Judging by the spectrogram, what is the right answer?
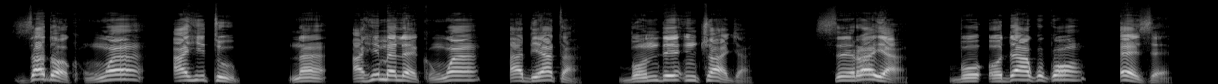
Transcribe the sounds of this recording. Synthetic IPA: za˦dɔ˨kŋʷa˦ | a˦ɦi˦tu˨b̚ | na˨ | a˨ɦi˦me˦le˨kŋʷa˦ | a˨bi˦a˦ta̰˨ | bʊ˨n̩˦dɪ˦n̩˦t͡ʃa˦a˨d͡ʒa̰˨ | se˨ɾa˦ja̰˨ | bʊ˨ʔo˨de˦a˦kʷʊ˦kʷɔ˦ | e˦˨zḛ˨

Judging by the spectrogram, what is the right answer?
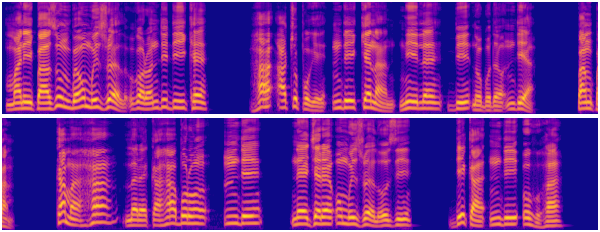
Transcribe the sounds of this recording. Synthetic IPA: ma˨ni˨k͡pa˨zʊ˦ŋ͡m̩˨ɡ͡be˨ʊ˦mʊ˨˦i˦zɾe˨lɣɔ˨ɾɔ˨n̩˦dɪ˦di˦i˦ke˦ | ɦa˦a˦t͡ʃʊ˦pʊ˨ɣɪ̰˨n̩˦dɪ˦ke˦na̰˨n˨niː˦le˦bi˦no˨bo˨do̰˨n̩˦dɪ˦a̰˨ | k͡pa˦ŋ͡m̩˦k͡pa̰˨m̩˨ | ka˦ma˨ɦa˦me˨ɾe˨ka˨ɦa˦bʊ˦ɾʊ˦ | n̩˦dɪ˦ | ne˨d͡ʒe˦ɾe˦ʔʊ˦mʊ˨˦i˦zɾe˨lo˦zi˦ | dɪ˦ka˨n̩˦dɪ˦o˦ɦṵ˨ɦa˦

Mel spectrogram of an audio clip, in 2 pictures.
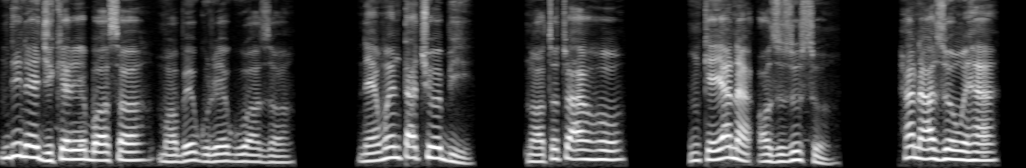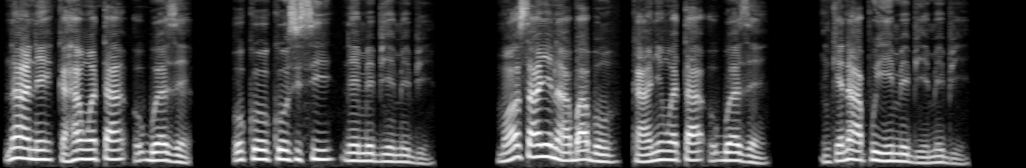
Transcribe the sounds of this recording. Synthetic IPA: n̩˦dɪ˦ne˨d͡ʒi˨ke˦ɾɪ˦ɡ͡bɔ˦sɔ˦m˨ɔ˨be˦ɡʷu˨ɾe˦ɡʷu˦ɔ˦zɔ˦ | ne˨ŋʷe˦n̩˦ta˦t͡ʃo˦bi˨ | nɔ˨tʊ˦tʊ˦a˦ɦʊ˦ | ŋ̩˨ke˨ja˦na˨ʔɔ˨zʊ˨zu˦so̰˨ | ha˦na˨a˦˨zo˦ŋʷe˦ɦa˦ | naː˦˨nɪ˦ka˨ɦa˦ŋʷe˦ta˦o˨k͡pu˦e˦zḛ˨ | o˦ko˦o˦ko˦o˦s̬i˦si˦ne˨me˦bi˨e˨me˦bḭ˨ | mɔ˨ɔ˦sɲɪ˦na˨a˨ɡ͡ba˦bʊ˨ka˨a˨ɲɪ˦ŋʷe˦ta˦ʔo˨k͡pu˦e˦zḛ˨ | ŋ̩˨ke˨na˦a˨pʊ˦ɣi˦me˦bi˨ḛ˨me˦bḭ˨

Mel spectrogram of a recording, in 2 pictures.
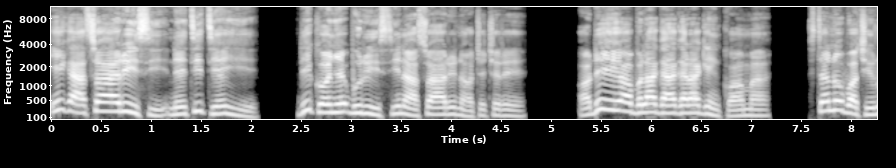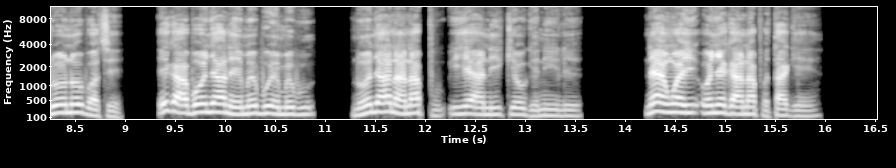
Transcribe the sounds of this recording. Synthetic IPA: ɪ˦ɡa˨a˨sʊ˦a˦ɾi˦i˨si˨ne˨ti˦ti˨e˦ɦi˨e˨ | dɪ˦ko˦ɲe˦k͡pu˨ɾi˨i˨si˨˦na˨a˨sʊ˦a˦ɾɪ˦nɔ˨t͡ʃɪ˦t͡ʃɪ˦ɾɪ˦ | ɔ˨dɪ˦i˦ɦe˦ɔ˦bʊ˨la˦ɡa˨a˦ɡa˦ɾa˦ɡɪ˦ŋ̩˨kɔ˦ma˦ | si̥˦te˦nʊ˦bɔ˨t͡ʃɪ˨ɾu˦o˦no˦bɔ˨t͡ʃɪ̰˨ | ɪ˦ɡa˨a˨bʊ˦o˦ɲe˦a˦ne˨me˦ɡ͡bu˦e˨me˦ɡ͡bu˦ | no˦ɲe˦a˦na˨na˦pʊ˨i˦ɦe˦a˦ni˦ke˦o˦ɡe˨niː˦le˦ | ne˦˨ŋʷe˦ɣɪ˦o˦ɲe˦ɡa˨a˨na˦pʊ˨ta˦ɡɪ˦

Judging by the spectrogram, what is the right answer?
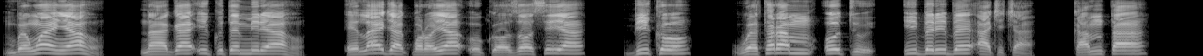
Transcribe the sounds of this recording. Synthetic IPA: ŋ͡m̩˨ɡ͡be˨ŋʷa˦˨ɲɪ˨a˦ɦʊ̰˨ | na˨a˨ɡa˦i˦ku˦te˦m̩˦mi˦ɾi˦a˦ɦʊ̰˨ | e˨la˦ɪ˦d͡ʒa˨k͡pɔ˨ɾɔ˨ja˦ʔo˨ke˨ɔ˨zɔ˦sɪ˦ja˦ | bi˦ko˦ | we˨ta˦ɾa˦m̩˦o˦tu˨ | i˦be˦ɾi˦be˦a˨t͡ʃɪ˨t͡ʃa̰˨ | ka˨n̩˦ta˦

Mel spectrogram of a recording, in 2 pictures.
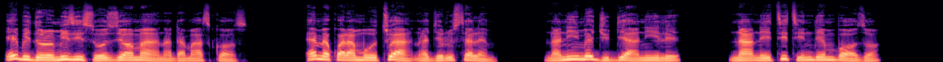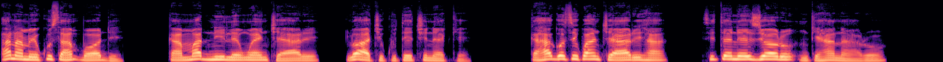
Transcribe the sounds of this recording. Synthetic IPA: e˦ɡ͡bi˨do˨ɾo˨mi˦zi˦so˦zi˦ɔ˦ma˦˨na˨da˨ma˦skɔ̰˨s | e˦me˨kʷa˨ɾa˨m̩˨o˨tu˦a˨na˨d͡ʒe˨ɾu˦sa˦le˨m̩˨ | na˨ni˦me˦d͡ʒu˨di˦a˨niː˦le˦ | na˨ne˨ti˦ti˨n̩˦dɪ˦m̩˦bɔ˨zɔ˦ | a˦na˨m̩˨e˨kʷu˦sa˨ŋ͡m̩˦k͡pɔ˦dɪ̰˨ | ka˨m̩˦ma˦dʊ˨niː˦le˦ŋʷe˦n̩˦t͡ʃe˨a˦ɾɪ˦ | lɔ˦a˨t͡ʃi˨kʷu˨te˦t͡ʃi˦ne˦kḛ˨ | ka˨ɦa˦ɡo˦s̬i˦kʷa˦n̩˦t͡ʃe˨a˦ɾɪ˦ɦa˦ | si˦te˦ne˦zi˦ɔ˦ɾʊ˦ŋ̩˨ke˨ɦa˦na˨a̰˨ɾʊ˦

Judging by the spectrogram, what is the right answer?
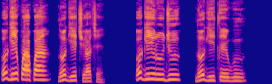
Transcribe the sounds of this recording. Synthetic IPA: o˦ɡɪ˨ɪ˦kʷa˦a˦kʷa˦no˦ɡɪ˨ɪ˦t͡ʃɪ˨ɔ˦t͡ʃɪ̰˨ | o˦ɡɪ˨i˦ɾu˦d͡ʒu˦ | no˦ɡɪ˨i˦te˦ɡʷu˦

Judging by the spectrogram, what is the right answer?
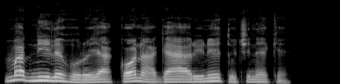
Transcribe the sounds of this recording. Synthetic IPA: m̩˦ma˦dʊ˨niː˦le˦ɦo˨ɾo˨ja˦kɔ˦na˨a˨ɡa˦a˦ɾɪ˦ne˦to˨t͡ʃi˦ne˦kḛ˨

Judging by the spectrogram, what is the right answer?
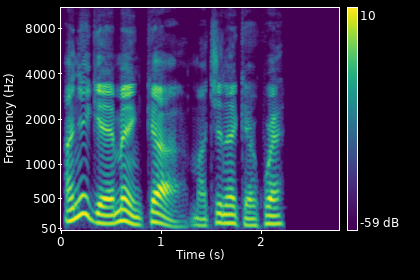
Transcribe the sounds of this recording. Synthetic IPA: a˨ɲɪ˦ɡe˨e˨me˦ŋ̩˨ka̰˦˨ma˨t͡ʃi˦ne˦ke˨kʷe˦

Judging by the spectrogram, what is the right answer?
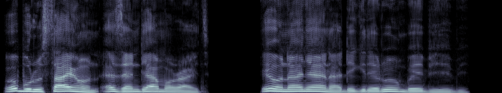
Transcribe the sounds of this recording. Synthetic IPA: o˦bu˨ɾu˨sa˦ɪ˦ɦɔ˨n˨e˦ze˨n̩˦dɪ˦a˦mɔ˨ɾa˦˨ɪ˨t | ɪ˦ɦʊ˨na˦ɲa˦a˨na˨dɪ˨ɡi˨de˨ɾu˦o˦ŋ͡m̩˨ɡ͡be˦bi˨ḛ˨bḭ˨

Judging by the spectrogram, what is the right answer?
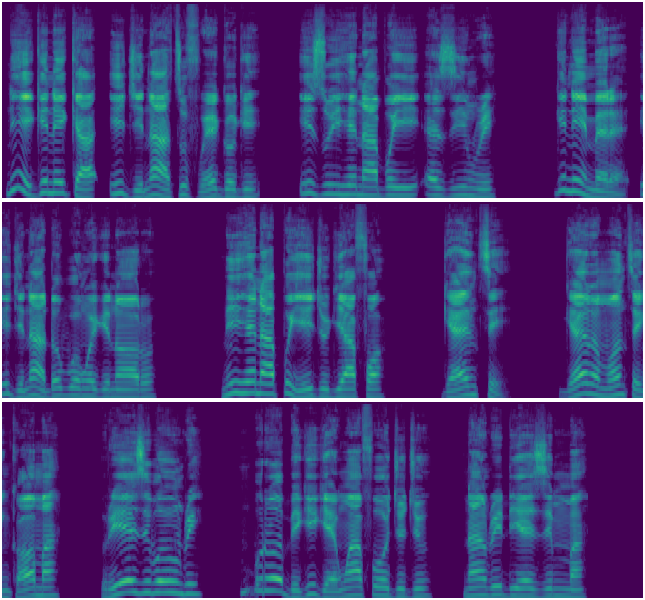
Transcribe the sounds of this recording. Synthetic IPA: ni˦ɦi˨ɡɪ˦nɪ˦ka˨i˦d͡ʒi˨na˦˨a˨tu˦fu˨e˦ɡo˦ɡɪ˦ | ɪ˦zu˦i˦ɦe˦na˨bʊ˦ɣɪ˦e˦zi˦n̩˦ɾi˦ | ɡɪ˦ni˦˨me˨ɾḛ˨i˦d͡ʒi˨na˨a˨do˦bu˦o˦ŋʷe˦ɡɪ˦nɔ˦ɾʊ˦ | ni˦ɦe˦na˨pʊ˦ɣɪ˨ɪ˦d͡ʒu˦ɡɪ˦a˦fɔ˦ | ɡe˨˦n̩˦tɪ̰˨ | ɡe˨˦nʊ˨mʊ˨n̩˦tɪ˨ŋ̩˨kɔ˦ma˦ | ɾi˨˦e˦zi˦ɡ͡bo˦n̩˦ɾi˦ | ŋ͡m̩˦k͡pʊ˦ɾo˦bi˨ɡɪ˦ɡe˨ŋʷa˦fʊ˦o˦d͡ʒu˦d͡ʒu˦ | na˨n̩˦ɾi˦dɪ˦e˦zi˦m̩˦ma˦

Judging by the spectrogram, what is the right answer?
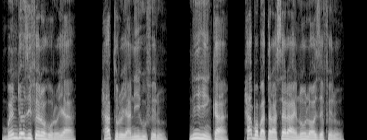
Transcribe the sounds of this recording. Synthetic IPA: ɡ͡be˨n̩˦dɪ˦o˦zi˦fe˦ɾo˨ɦʊ˨ɾʊ˨ja˦ | ha˦tʊ˨ɾʊ˨ja˦ni˦ɦu˦fe˦ɾo̰˨ | ni˦ɦi˦ŋ̩˨ka˦˨ | ha˦k͡pɔ˦ba˨ta˨ɾa˨se˦ɾa˨ɪ˨nʊ˦lɔ˦ze˦fe˦ɾo̰˨

